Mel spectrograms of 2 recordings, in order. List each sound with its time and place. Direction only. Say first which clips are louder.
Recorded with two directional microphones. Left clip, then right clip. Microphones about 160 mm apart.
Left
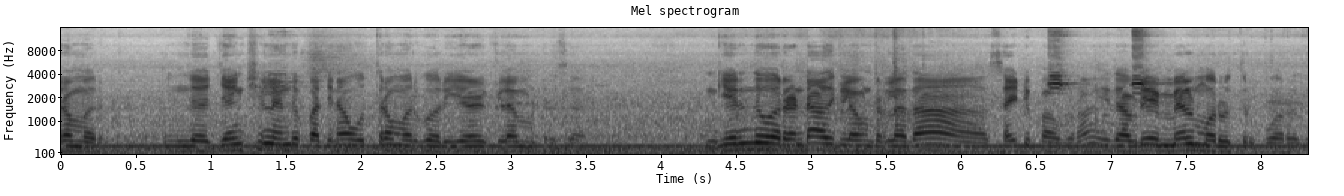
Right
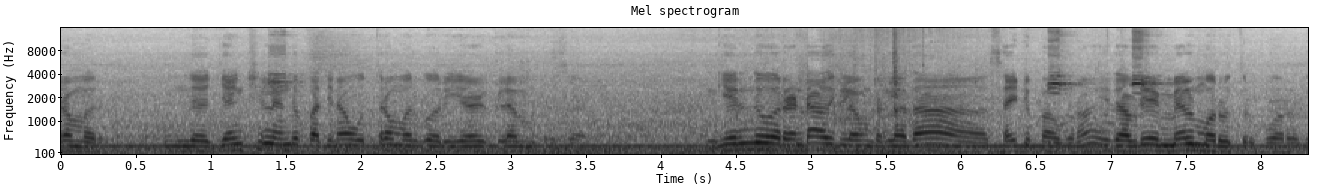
0.0 s speech: left 3 dB; 5° left (ahead or behind)
4.4 s speech: left 3 dB; 5° right (ahead or behind); by 7.8 s 25° right (ahead or behind)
